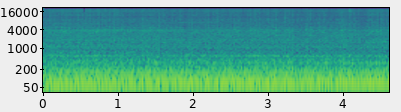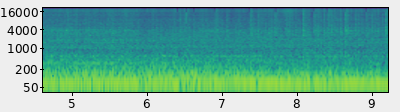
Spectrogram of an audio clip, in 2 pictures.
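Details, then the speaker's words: Chevy C20 with built 408 small block driven gently: heavy low roar surging and flaring as drive lets go between gears; free-revs first to second when hammered, transmission broken, supposedly built trans doubted. "I think trans is broke when you hammer it and you try to go one two three you go from first to second and it free revs so definitely broke"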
